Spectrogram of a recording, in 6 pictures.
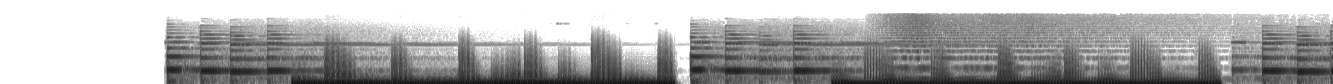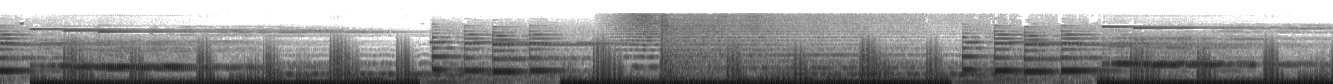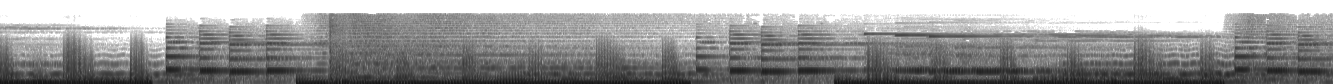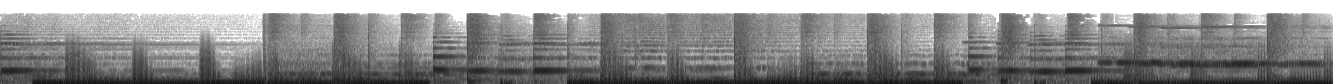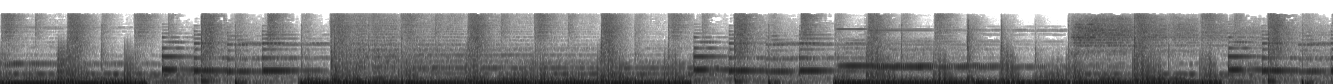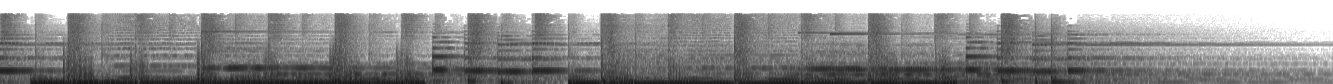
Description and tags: Mysterious and sinister
Music I made in GarageBand for something called Victors Crypt. You can use it to whatever
I think it's suited for something exciting and spooky. Mysterious and maybe dramatic
exciting, intro, Gothic, terrifying, terror, creepy, intense, hell, chilly, chased, dramatic, crime, phantom, drama, thrill, haunted, ghost, background-sound, mysterious, thriller, horrific, fear, scary, nightmare, spooky, bogey, suspense, horror, sinister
